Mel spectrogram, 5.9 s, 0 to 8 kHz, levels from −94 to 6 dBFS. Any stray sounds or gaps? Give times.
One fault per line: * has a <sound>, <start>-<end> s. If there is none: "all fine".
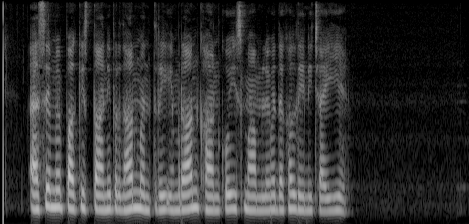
all fine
